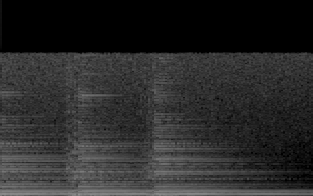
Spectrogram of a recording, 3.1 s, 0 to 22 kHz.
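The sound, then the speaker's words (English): An A7 chord on an acoustic guitar is strummed twice, the two strums close together. It rings out bright and full, then fades gradually with no talking. “And this is how the A7 sounds.”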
